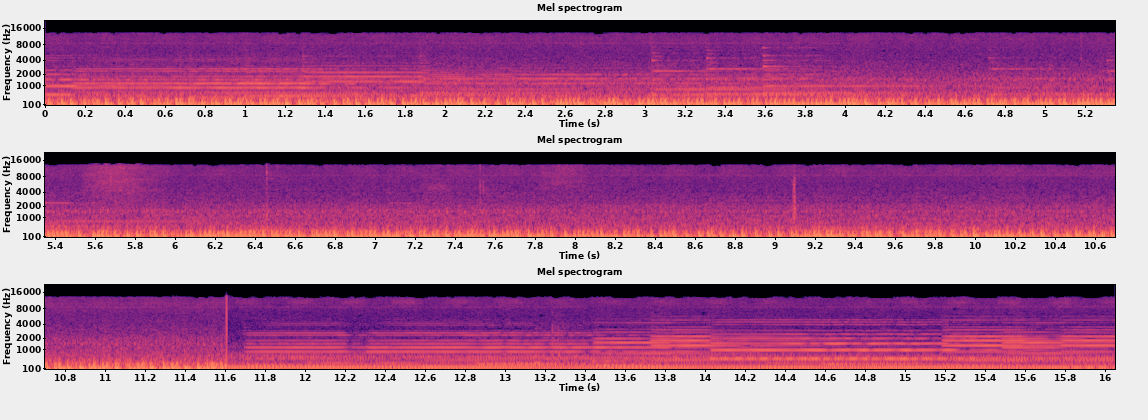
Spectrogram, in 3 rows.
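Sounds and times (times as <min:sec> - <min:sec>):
organ music: 0:00.0 - 0:08.0, 0:11.6 - 0:16.0
faint background music notes: 0:00.0 - 0:08.1, 0:11.6 - 0:16.0
steady low rumble: 0:00.0 - 0:16.0.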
